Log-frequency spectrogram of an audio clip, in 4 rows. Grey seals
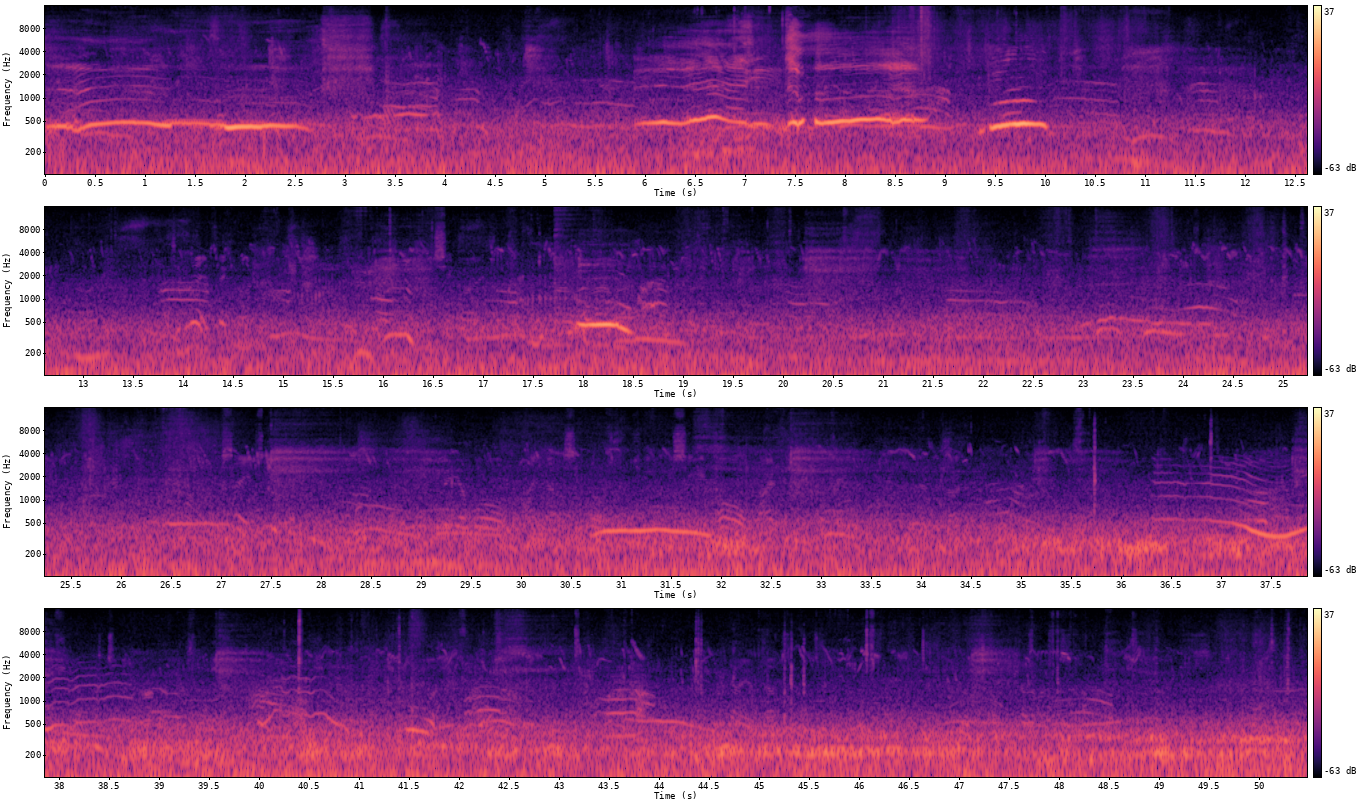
0.0 11.8

